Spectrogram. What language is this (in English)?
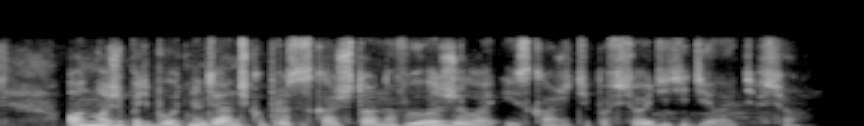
Russian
